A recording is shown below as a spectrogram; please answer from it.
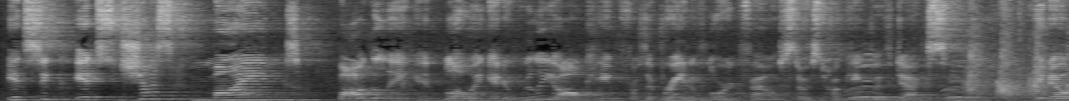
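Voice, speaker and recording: A middle-aged woman answering a fan question on a convention panel, gushing and animated. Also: mid-range voice. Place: large convention hall. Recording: echoey hall, distant mic, noisy.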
